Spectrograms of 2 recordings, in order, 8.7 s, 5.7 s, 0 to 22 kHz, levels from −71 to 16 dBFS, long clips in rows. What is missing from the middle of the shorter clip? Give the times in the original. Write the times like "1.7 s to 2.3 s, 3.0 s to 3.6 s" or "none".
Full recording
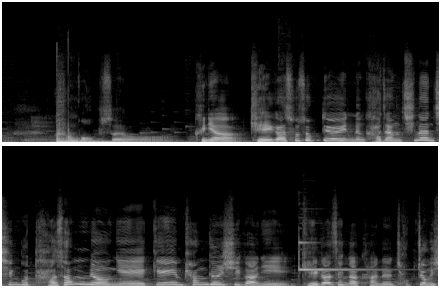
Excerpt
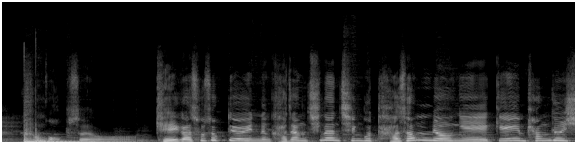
1.8 s to 2.4 s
